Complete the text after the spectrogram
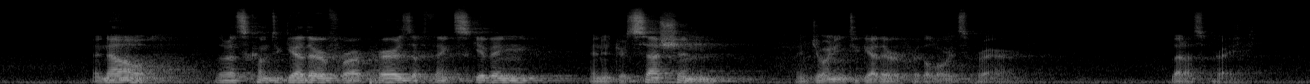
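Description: An older man speaks calmly and slowly into a microphone, echoing in a large hall.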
